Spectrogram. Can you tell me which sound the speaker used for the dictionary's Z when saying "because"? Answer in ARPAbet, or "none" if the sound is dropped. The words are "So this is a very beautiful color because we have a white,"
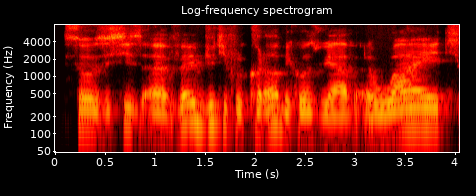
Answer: Z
